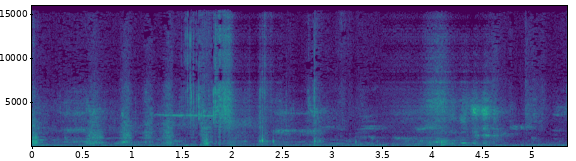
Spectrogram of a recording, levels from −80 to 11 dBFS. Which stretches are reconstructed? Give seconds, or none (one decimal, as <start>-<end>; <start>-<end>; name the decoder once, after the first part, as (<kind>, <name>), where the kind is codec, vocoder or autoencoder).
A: 1.9-2.5 (autoencoder, DAC-VAE); 3.5-4.6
